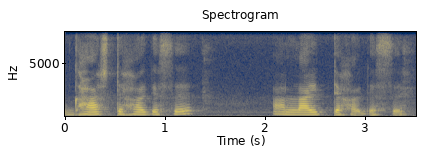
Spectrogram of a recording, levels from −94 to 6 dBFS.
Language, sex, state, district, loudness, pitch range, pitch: Bengali, female, Assam, Hailakandi, -18 LUFS, 210-230 Hz, 215 Hz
